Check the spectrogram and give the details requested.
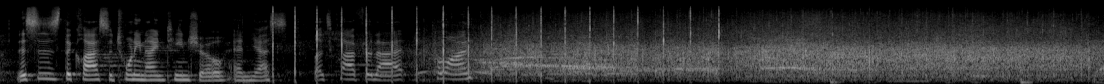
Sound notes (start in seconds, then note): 4.1 audience applauds; 4.2 audience cheers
